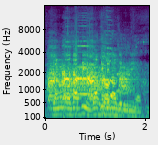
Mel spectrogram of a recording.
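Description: A rooster crowing once, a long crow lasting most of two seconds, over a man's voice.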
